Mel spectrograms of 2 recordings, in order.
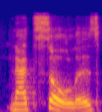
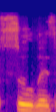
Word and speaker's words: Soulas: doula we came sula it's spelled s-o-u-l-a-s solas but sula's because it's connected to the word doula and so that's how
